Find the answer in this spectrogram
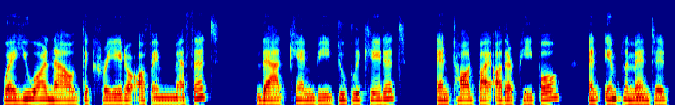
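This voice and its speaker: Low-voiced emphatic woman guest. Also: slow pace, no room sound, clean studio sound. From Germany. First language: German. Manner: emphatic, animated, acts out quoted remarks. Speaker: podcast guest, business coach. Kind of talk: interview conversation.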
